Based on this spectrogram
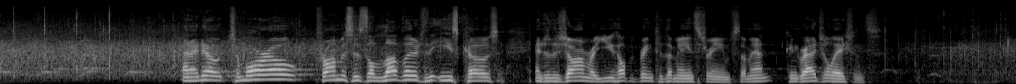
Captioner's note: cheering and Applause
